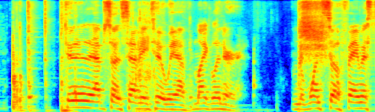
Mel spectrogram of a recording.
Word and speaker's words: Lindner: I added an extra syllable Because of that jug of water. Lindner. Lindner.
